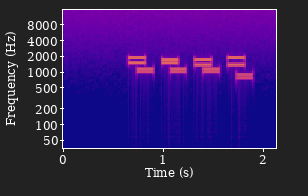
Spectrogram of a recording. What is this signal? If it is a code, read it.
Multi-frequency trunk signalling (R2, with the far end's replies), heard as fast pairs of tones, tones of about 170 ms. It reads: 8547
